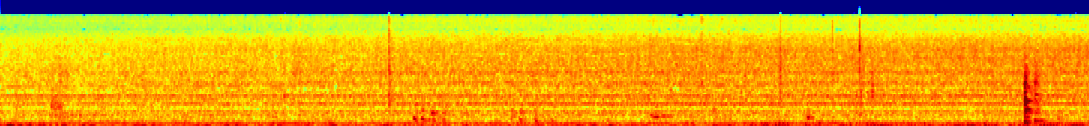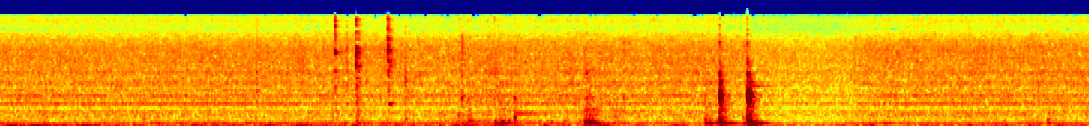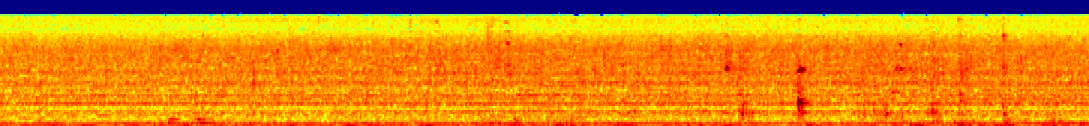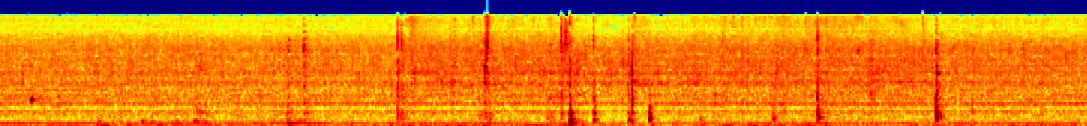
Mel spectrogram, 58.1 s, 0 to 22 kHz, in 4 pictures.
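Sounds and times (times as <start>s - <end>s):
meat sizzling in a wok: 0.0s - 58.0s
metal spatula scraping wok: 40.7s - 41.6s.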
